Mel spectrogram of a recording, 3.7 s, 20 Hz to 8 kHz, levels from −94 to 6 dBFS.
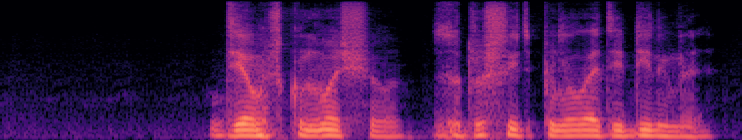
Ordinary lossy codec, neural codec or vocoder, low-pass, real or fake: none; codec, 16 kHz, 1 kbps, FunCodec, trained on LibriTTS, 50 frames a second; none; fake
